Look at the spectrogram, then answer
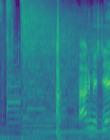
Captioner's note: door closes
